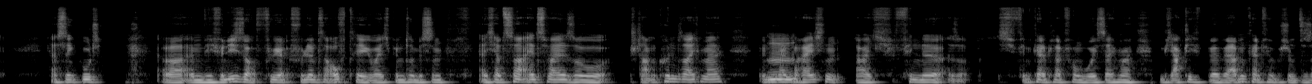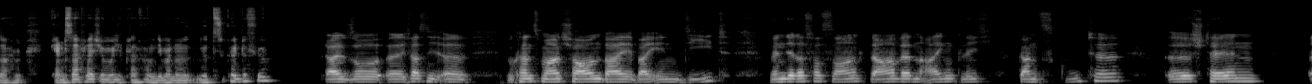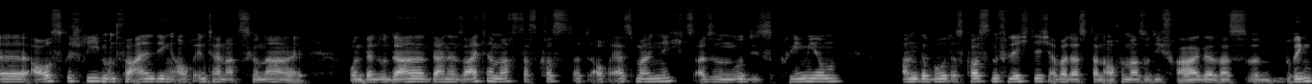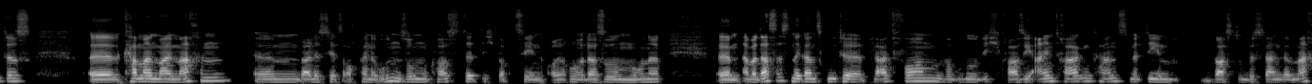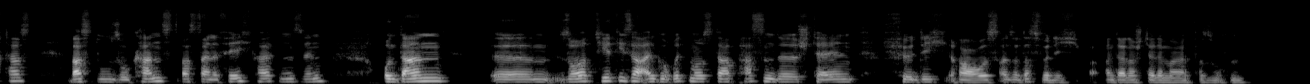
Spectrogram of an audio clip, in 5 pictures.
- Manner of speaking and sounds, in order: none
- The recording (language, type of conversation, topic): German, advice, Wie kann ich mein Geld besser planen und bewusster ausgeben?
